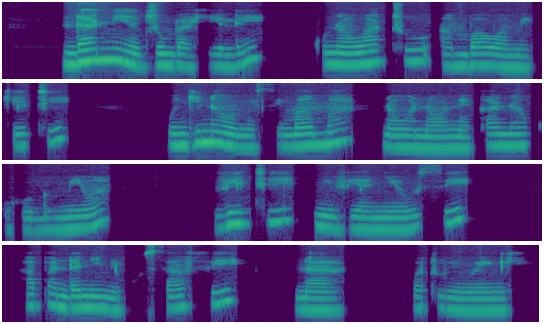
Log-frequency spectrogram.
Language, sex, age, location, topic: Swahili, female, 25-35, Kisumu, government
